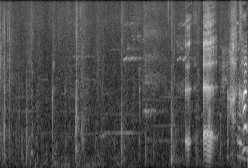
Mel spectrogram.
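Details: Deliberate burping of the alphabet: a series of loud, voluntary belches shaped like spoken letters, with voices in the background. Playful burping, not illness.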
